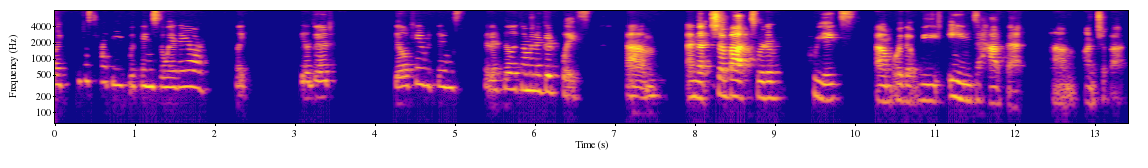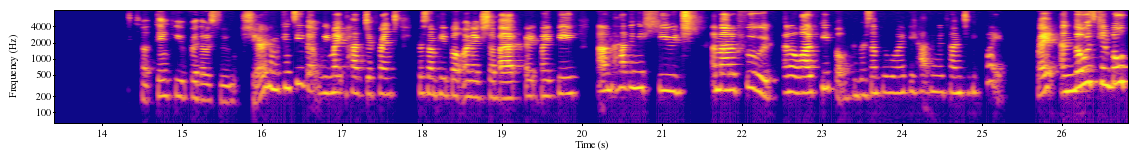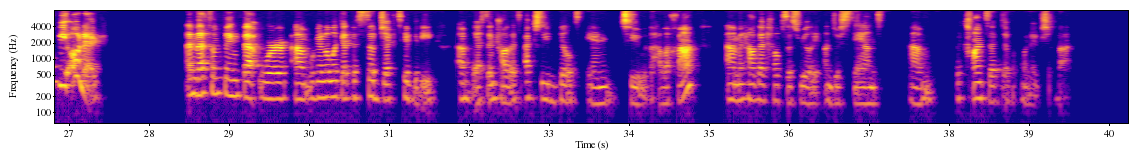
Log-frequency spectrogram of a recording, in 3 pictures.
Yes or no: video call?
yes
